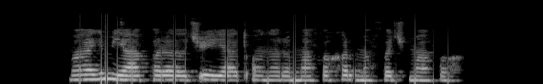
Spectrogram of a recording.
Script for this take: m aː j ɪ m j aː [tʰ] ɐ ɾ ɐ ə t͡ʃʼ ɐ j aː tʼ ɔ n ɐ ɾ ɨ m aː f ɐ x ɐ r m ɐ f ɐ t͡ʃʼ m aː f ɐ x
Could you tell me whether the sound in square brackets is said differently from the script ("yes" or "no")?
yes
